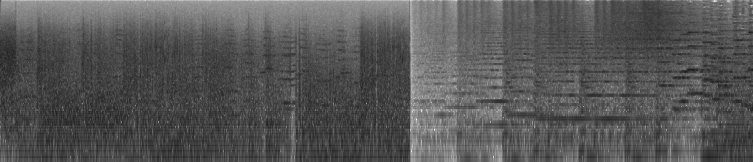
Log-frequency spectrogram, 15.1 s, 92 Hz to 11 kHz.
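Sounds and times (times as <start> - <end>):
naval gunfire and explosions: 0.0 - 8.2
soundtrack music: 8.3 - 15.0.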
